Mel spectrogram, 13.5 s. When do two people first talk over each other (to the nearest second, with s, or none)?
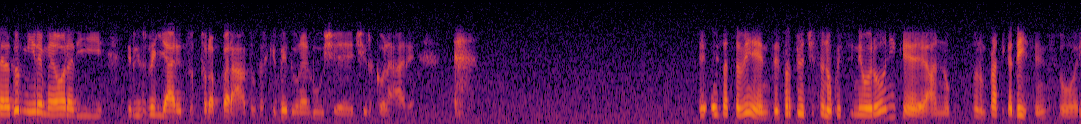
none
